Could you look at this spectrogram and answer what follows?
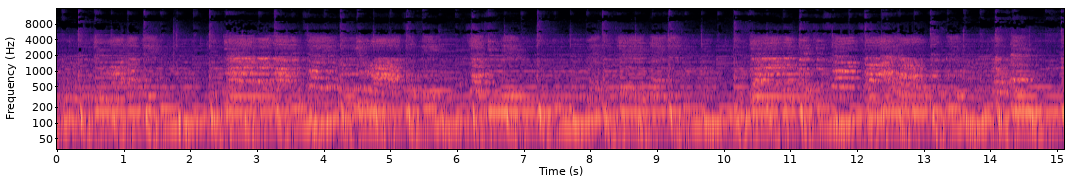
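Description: Mixed-voice high-school show choir singing a song in harmony, its sung chords changing every second or so over steady low notes.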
